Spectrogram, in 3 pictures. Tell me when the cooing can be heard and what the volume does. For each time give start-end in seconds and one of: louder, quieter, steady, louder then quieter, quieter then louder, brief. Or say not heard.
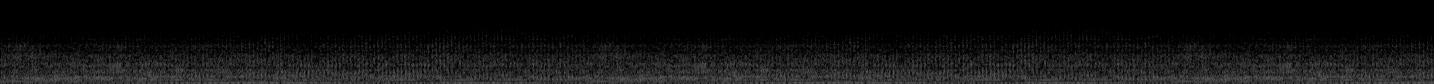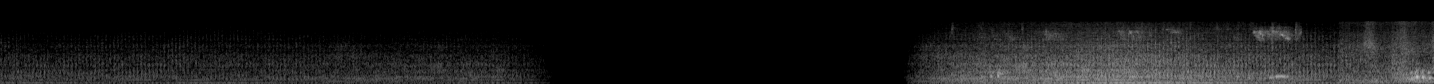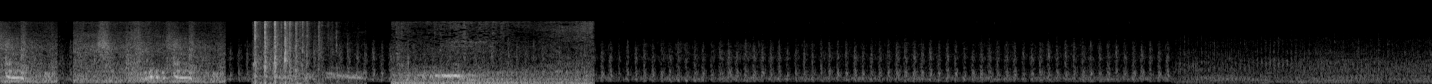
23.9-34.6 louder.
